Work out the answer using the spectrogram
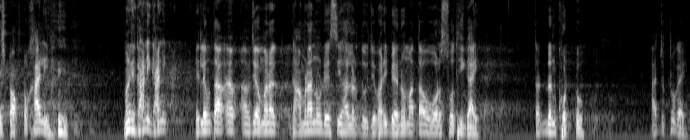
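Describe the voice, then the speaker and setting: A man's voice: medium pitch, long reverb tail. A man with a Surati Gujarati accent telling comic stories on stage, acting out dialogue and sometimes singing. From Surat region, Gujarat. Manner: animated storyteller, acts out dialogue, breaks into song. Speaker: stage comedian and folk performer. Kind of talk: live comic storytelling with sung lullabies. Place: stage at a temple festival, live audience.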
